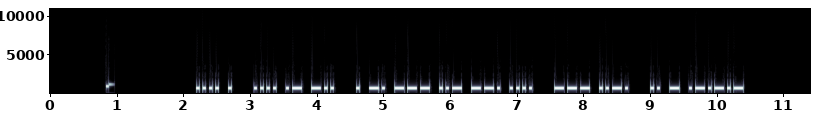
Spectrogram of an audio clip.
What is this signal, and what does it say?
Morse code, heard as a keyed tone, about 25 wpm, 700 Hz. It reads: HE HAD ENOUGH OF IT.
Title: Sentences from Top 400 Words 25wpm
